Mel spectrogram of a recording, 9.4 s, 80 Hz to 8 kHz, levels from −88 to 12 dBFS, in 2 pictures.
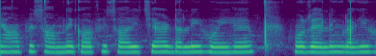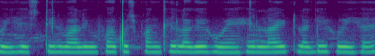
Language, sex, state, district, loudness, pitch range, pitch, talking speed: Hindi, female, Chhattisgarh, Korba, -25 LUFS, 240-250 Hz, 245 Hz, 165 wpm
